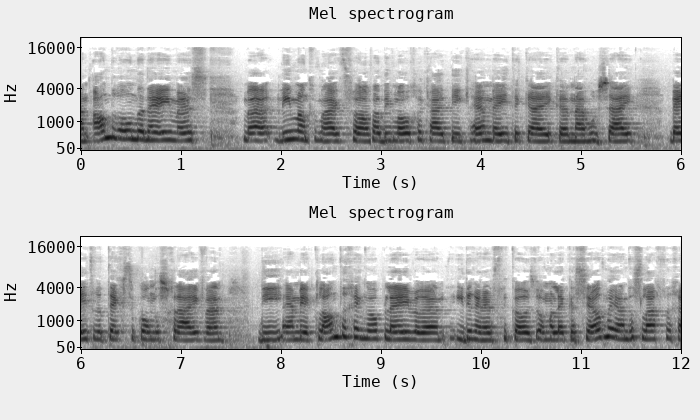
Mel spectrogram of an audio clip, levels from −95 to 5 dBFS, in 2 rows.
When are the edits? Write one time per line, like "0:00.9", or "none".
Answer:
0:02.3
0:02.9
0:03.9
0:08.0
